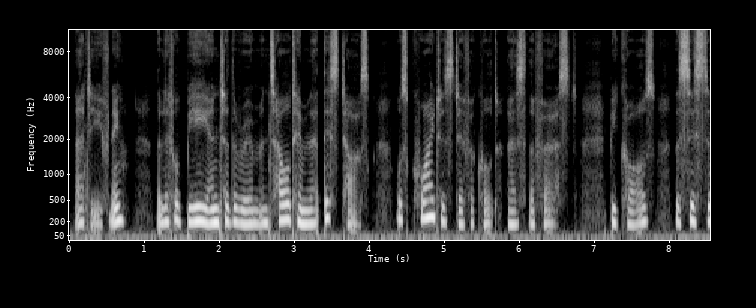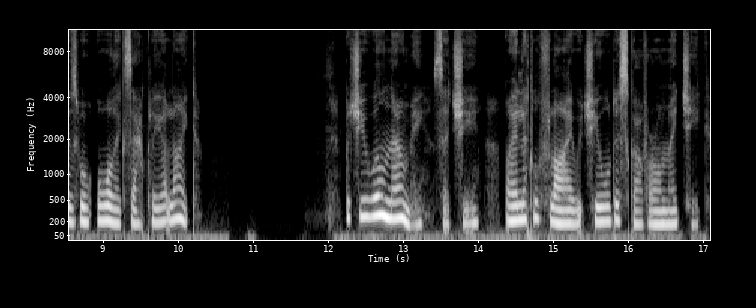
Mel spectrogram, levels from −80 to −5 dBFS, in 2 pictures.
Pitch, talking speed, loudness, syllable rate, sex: 195 Hz, 160 wpm, -19 LUFS, 5.0 syllables/s, female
